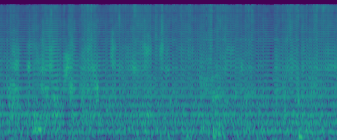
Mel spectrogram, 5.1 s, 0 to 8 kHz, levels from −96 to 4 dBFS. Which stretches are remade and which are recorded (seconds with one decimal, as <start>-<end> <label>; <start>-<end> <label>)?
0.0-5.1 remade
